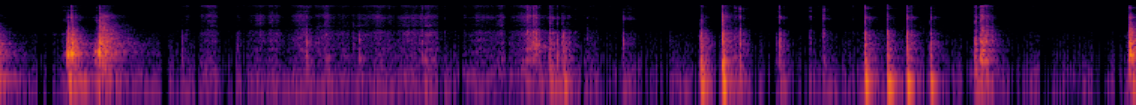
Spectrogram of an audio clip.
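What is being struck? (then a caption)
Blackboard chalk stick. Solid, cylindrical pink blackboard chalk sticks, about finger size, are held in the fingertips and snapped into shorter pieces above an open cardboard chalk box resting on a glass mat. Sharp, dry snaps with bright, brittle cracks come in scattered bursts, separated by softer crumbling and rustling. Each snap fades almost instantly.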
